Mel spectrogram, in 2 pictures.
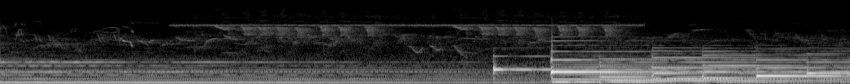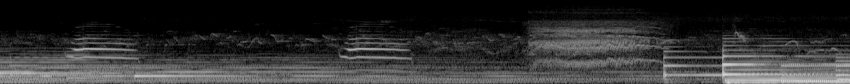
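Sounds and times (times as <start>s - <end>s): soft background music: 0.0s - 17.0s
cat meowing: 9.1s - 10.0s, 11.9s - 12.7s, 13.8s - 15.2s.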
